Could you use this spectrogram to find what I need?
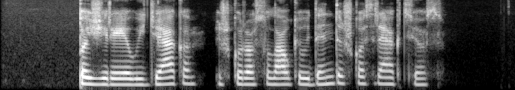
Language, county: Lithuanian, Vilnius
